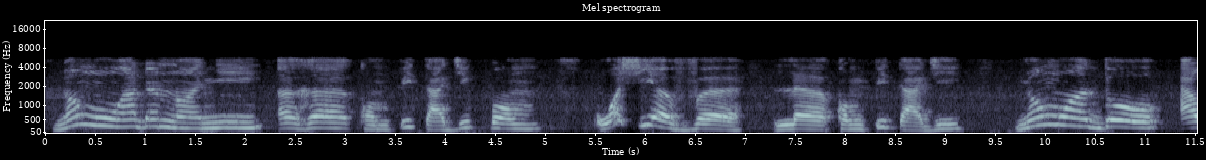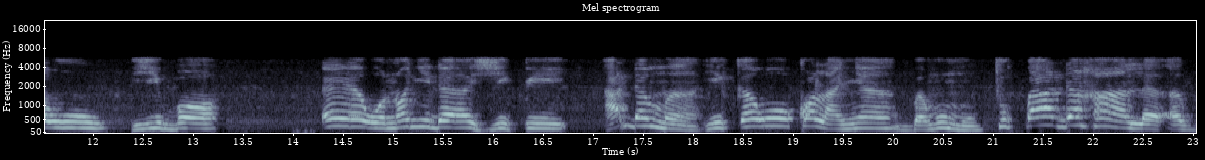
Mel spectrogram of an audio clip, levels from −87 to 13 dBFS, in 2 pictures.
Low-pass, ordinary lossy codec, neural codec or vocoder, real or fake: 5.4 kHz; Opus, 32 kbps; vocoder, 24 kHz, 100 mel bands, Vocos; fake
